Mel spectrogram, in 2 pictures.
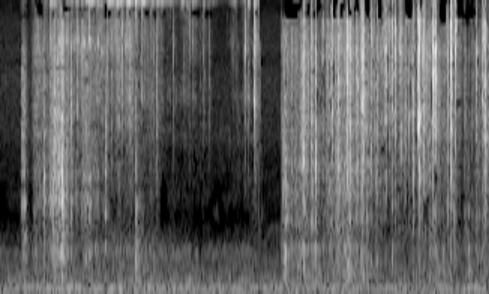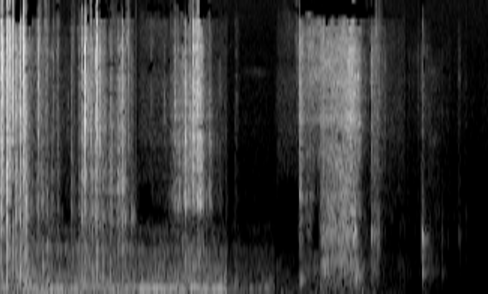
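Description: Small hard trinkets clinking and rattling as a hand rummages through clear plastic storage bins and lifts items out. The clicks come in dense clusters over a low hum that stops near the end, followed by one short rustle.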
